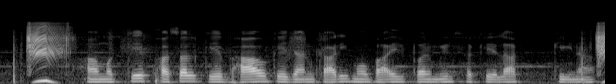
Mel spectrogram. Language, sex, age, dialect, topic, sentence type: Bhojpuri, male, 36-40, Western, agriculture, question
